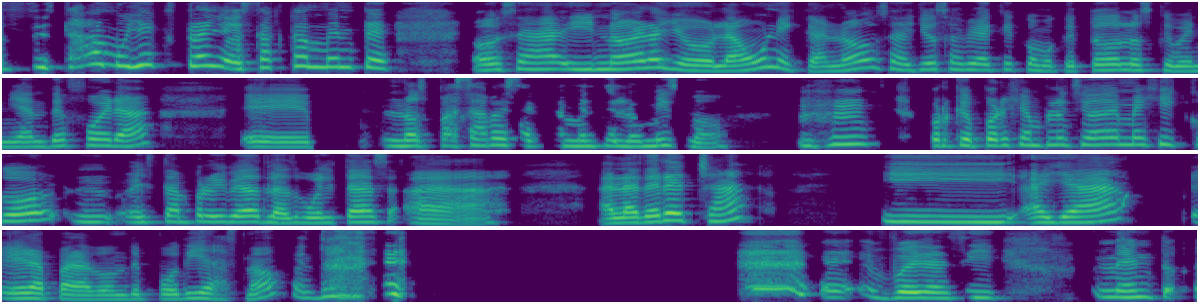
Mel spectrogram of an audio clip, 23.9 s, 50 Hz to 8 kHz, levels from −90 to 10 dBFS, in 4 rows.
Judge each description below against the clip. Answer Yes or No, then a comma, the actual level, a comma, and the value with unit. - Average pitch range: Yes, average, 3.8 semitones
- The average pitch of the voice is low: No, high, 235 Hz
